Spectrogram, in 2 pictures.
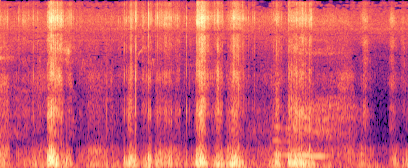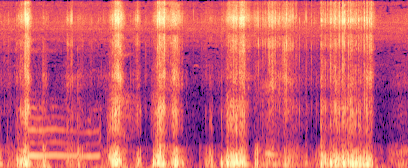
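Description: Close-up ASMR rubbing and massage sounds on the ears of a binaural microphone: irregular soft thumps and rubs with occasional crisp clicks. Two brief hum-like tones come in around the middle.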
